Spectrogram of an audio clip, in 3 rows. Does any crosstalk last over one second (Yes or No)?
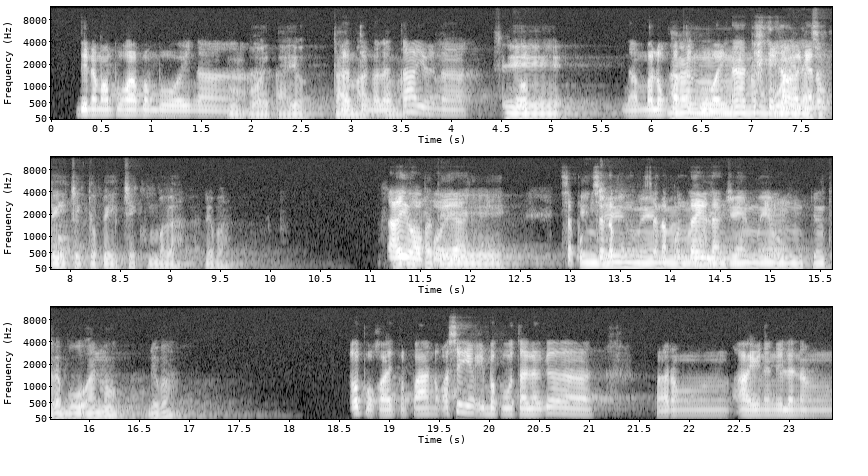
Yes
